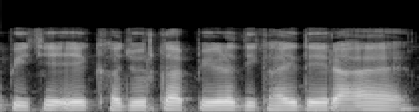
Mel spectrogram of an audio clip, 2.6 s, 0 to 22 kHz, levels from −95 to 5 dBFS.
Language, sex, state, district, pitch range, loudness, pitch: Hindi, male, Jharkhand, Ranchi, 120-130 Hz, -16 LUFS, 125 Hz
